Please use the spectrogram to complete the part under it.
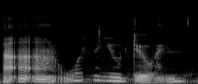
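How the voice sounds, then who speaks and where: A man voicing an unhinged, possessive young prince who speaks with soft-spoken menace and slips into whispers, over faint dark music. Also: mid-range voice, big pitch swings, unhurried. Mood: commanding. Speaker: voice actor. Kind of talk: audio roleplay drama.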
